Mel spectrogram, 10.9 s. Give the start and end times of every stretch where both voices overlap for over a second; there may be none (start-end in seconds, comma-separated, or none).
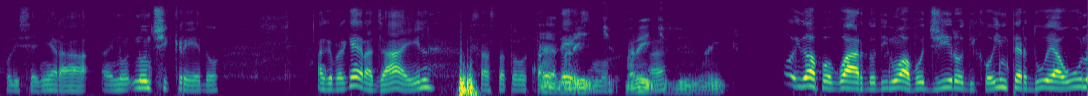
5.4-6.7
